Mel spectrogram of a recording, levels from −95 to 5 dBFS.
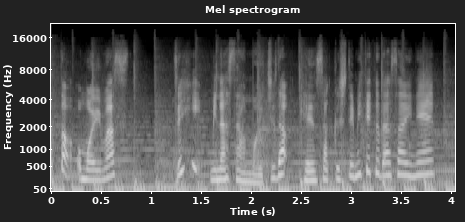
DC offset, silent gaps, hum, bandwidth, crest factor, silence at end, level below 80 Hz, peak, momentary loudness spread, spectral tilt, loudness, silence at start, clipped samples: under 0.1%; none; none; 15.5 kHz; 18 dB; 0 s; -30 dBFS; -4 dBFS; 6 LU; -5 dB/octave; -22 LUFS; 0 s; under 0.1%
